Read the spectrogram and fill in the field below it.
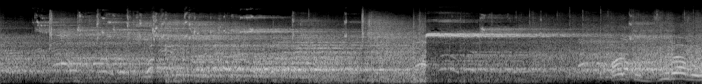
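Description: Sneakers squeak sharply on a hardwood court in a large echoing hall.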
